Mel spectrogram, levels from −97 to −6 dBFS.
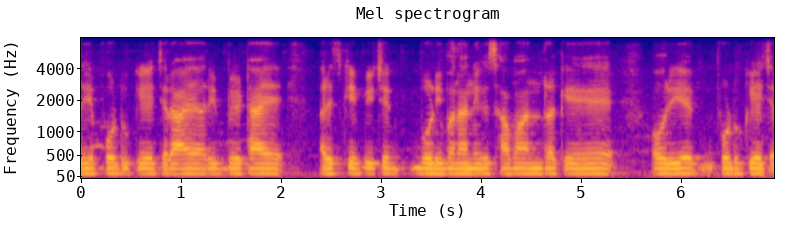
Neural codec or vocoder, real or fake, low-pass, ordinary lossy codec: none; real; 7.2 kHz; Opus, 24 kbps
